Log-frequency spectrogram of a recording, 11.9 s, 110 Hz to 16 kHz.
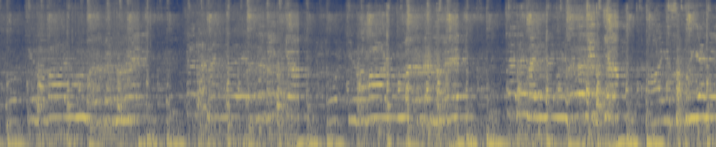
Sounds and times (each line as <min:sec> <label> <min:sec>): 0:00.0 chant 0:11.9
